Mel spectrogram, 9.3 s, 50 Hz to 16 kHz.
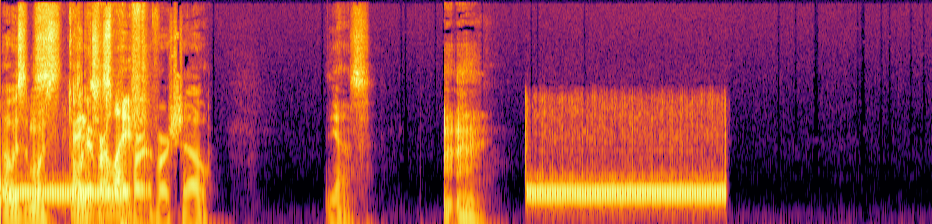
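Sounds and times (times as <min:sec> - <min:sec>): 
outgoing phone call electronic ring tone: 0:00.0 - 0:01.2, 0:05.3 - 0:07.3
speech: 0:00.0 - 0:02.2, 0:03.2 - 0:03.8, 0:04.4 - 0:04.9
brief throaty vocal noise: 0:04.4 - 0:05.0.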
